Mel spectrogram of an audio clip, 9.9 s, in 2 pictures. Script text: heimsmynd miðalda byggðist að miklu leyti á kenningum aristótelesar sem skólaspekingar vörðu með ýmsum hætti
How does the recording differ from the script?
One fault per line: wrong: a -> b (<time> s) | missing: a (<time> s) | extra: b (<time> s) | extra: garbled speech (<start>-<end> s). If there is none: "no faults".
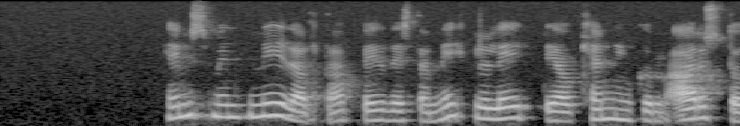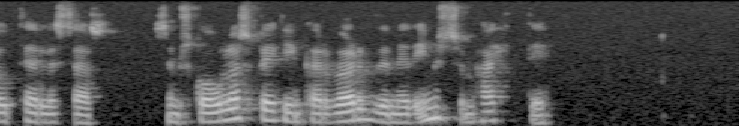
no faults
